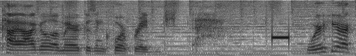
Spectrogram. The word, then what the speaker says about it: CAYAGO: We're here in Kaygo. I said it wrong immediately. We're here at Kyago Americas Incorporated.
